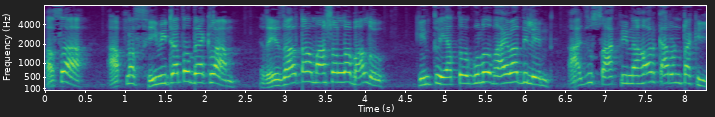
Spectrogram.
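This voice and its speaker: A woman uses a cartoonish character voice pitched high. She talks at a moderate pace. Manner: dry, sarcastic.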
